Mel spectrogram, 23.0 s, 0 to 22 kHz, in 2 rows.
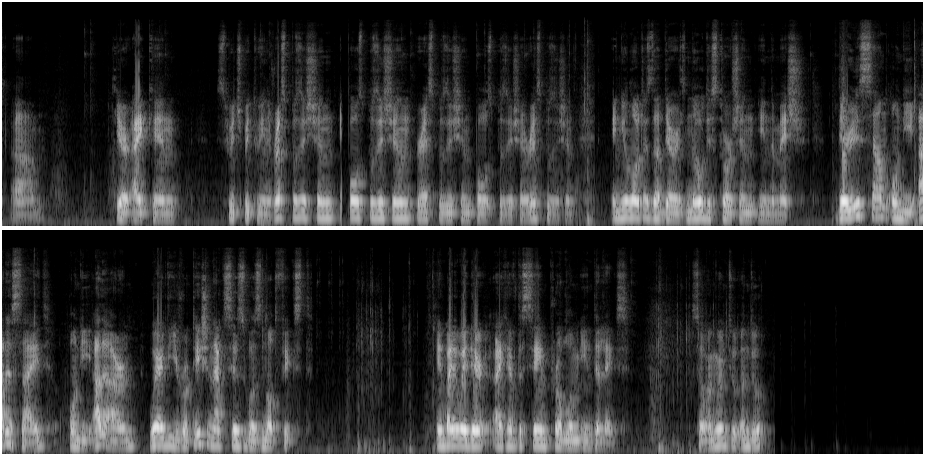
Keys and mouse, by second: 1.0 click, 3.2 click, 5.0 click, 6.0 click, 6.6 click, 9.2-10.1 drag, 10.4-10.8 shift+drag, 11.5 shift+drag, 15.0-15.9 drag, 16.0 ctrl+z, 16.6 shift+click, 20.0 ctrl+z, 20.2 ctrl+z, 20.3 ctrl+z, 20.4 ctrl+z, 20.6 ctrl+z, 20.7 ctrl+z, 21.3 ctrl+z, 21.5 ctrl+z, 21.8 ctrl+z, 21.9 shift+middle click, 22.1 click, 22.8 click.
